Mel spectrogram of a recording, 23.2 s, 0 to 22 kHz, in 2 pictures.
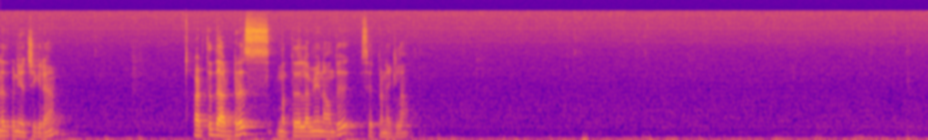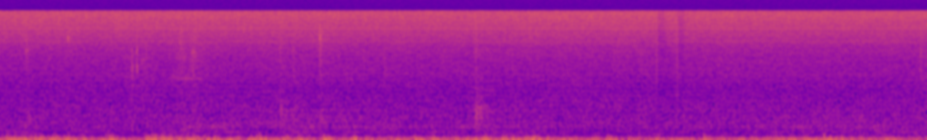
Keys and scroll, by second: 3.1 alt+space, 18.1 ctrl+Left.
